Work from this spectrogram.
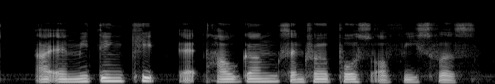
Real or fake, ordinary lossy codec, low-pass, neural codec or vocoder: real; none; 7.2 kHz; none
